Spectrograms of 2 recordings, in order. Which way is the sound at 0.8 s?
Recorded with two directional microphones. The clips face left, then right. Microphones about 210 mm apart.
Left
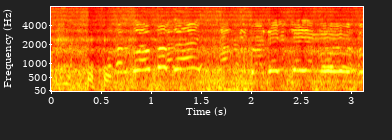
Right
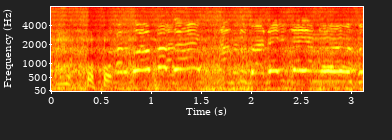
20° right (ahead or behind).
